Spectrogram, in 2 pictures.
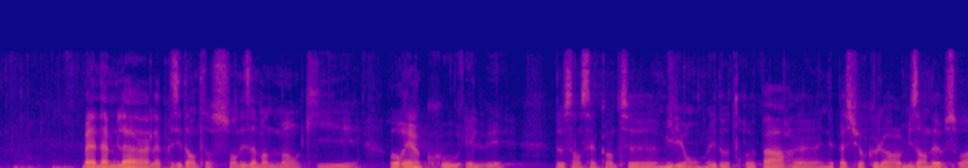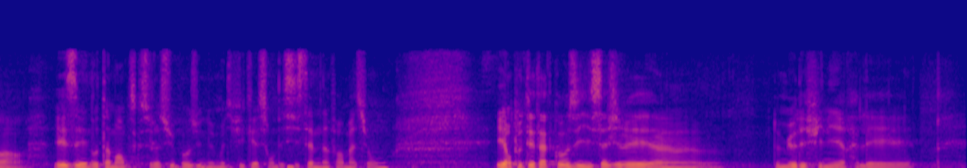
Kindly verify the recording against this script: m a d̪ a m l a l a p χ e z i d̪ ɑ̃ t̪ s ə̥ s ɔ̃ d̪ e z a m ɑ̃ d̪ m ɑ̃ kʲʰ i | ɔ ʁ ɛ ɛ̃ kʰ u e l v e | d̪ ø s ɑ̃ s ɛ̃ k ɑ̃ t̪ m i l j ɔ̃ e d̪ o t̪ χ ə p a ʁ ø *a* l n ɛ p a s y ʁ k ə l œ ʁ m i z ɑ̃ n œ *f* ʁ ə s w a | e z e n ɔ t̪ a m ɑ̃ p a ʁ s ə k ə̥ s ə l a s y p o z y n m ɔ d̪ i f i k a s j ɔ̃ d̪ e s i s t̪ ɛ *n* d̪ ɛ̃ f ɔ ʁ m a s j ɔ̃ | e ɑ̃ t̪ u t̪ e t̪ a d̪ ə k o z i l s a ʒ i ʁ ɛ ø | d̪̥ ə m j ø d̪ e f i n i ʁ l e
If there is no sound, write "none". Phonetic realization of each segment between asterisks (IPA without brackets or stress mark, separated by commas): i, v, m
